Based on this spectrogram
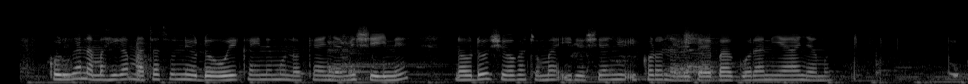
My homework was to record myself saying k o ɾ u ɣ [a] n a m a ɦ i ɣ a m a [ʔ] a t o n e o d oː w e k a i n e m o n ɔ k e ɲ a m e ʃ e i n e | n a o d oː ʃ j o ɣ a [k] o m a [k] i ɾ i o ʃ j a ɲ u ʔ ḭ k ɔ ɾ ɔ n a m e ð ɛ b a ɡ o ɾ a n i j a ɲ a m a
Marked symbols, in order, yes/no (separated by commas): yes, no, no, no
